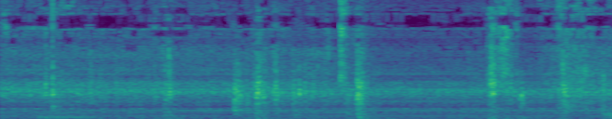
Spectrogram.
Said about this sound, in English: So my caseload is updated. We are printing that out.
